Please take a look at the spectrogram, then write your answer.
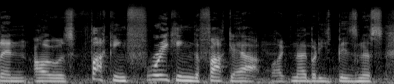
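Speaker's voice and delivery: ordinary talk, nothing marked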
